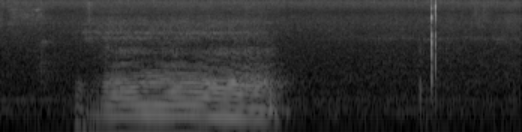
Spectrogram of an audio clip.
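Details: Sleeping snorer: one long, loud, tonal snore lasting over a second, then quiet with a brief click; snoring.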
